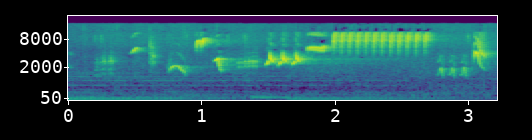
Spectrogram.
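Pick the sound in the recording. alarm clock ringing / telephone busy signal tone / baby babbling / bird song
bird song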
